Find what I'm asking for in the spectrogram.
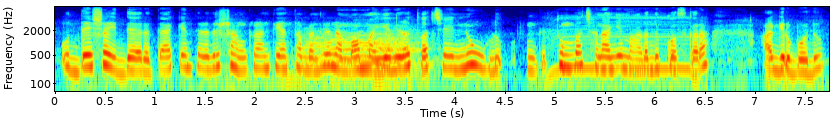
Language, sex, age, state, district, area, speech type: Kannada, female, 18-30, Karnataka, Chikkamagaluru, rural, spontaneous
